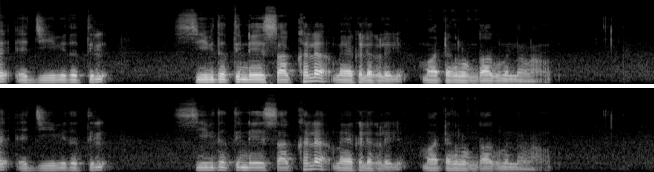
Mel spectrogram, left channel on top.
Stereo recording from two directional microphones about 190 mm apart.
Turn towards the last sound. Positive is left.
turn(degrees=25)  # may be behind; listen again after turning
